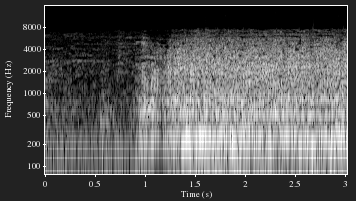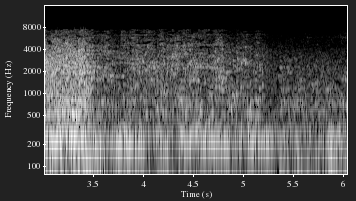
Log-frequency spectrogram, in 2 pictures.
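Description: QT4-25 automatic concrete block making machine running its cycle: a steady low machine hum, with a loud burst of harsh machine noise starting about a second in and lasting about two and a half seconds before dropping back.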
